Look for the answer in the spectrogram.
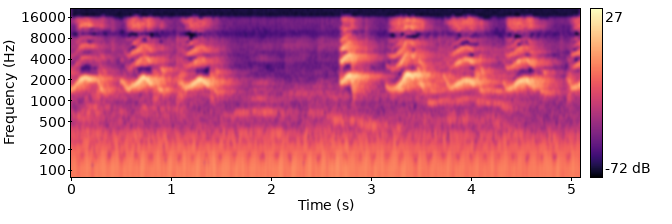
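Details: Male cockatiel sings a series of looping whistled phrases, three then a pause, then five more in steady rhythm, each swooping up and down, with low background hum.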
